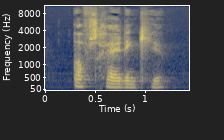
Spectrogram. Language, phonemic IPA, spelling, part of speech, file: Dutch, /ˈɑfsxɛɪdɪŋkjə/, afscheidinkje, noun, Nl-afscheidinkje.ogg
- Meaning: diminutive of afscheiding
